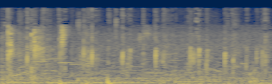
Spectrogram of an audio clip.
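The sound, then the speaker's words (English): A brief patter of applause for award winners, several hands clapping in quick, uneven bursts at a moderate, steady level, tapering slightly toward the end. “That's a short round of applause to award those great folks.”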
